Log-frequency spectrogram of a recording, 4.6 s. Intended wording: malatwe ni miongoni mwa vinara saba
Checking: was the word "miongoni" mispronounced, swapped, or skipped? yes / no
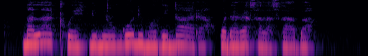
no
